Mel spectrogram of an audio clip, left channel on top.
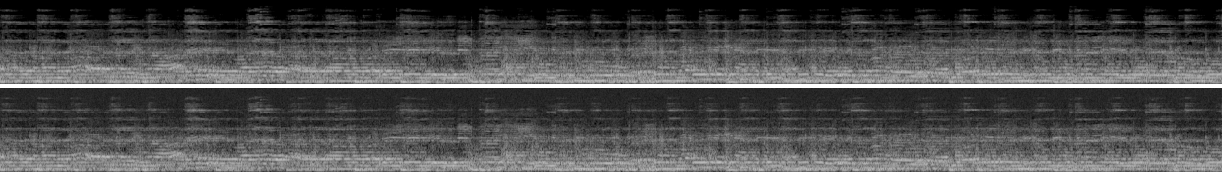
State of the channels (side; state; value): right; noise; hiss, 21 dB below the sound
